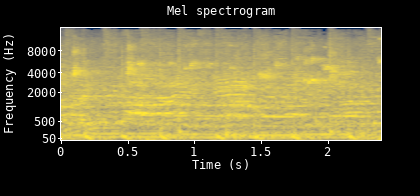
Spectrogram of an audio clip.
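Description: Basketball bouncing on a hardwood gym floor, a few dribbles over the steady noise of a gym crowd.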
